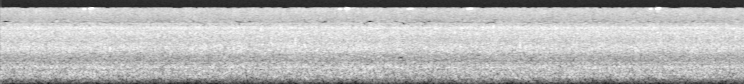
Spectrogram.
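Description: Steady rushing noise, even in level, with no calls, knocks or other distinct sounds standing out.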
